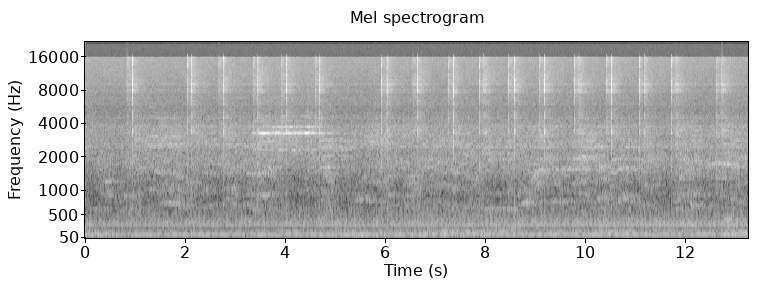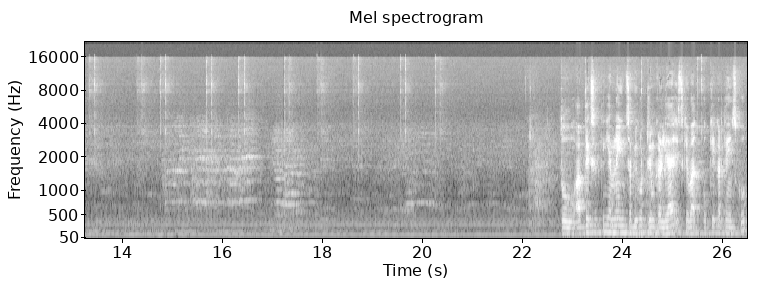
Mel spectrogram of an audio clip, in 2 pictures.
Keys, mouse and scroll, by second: 14.7 double click, 21.6 scroll up 1, 23.2 middle click.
